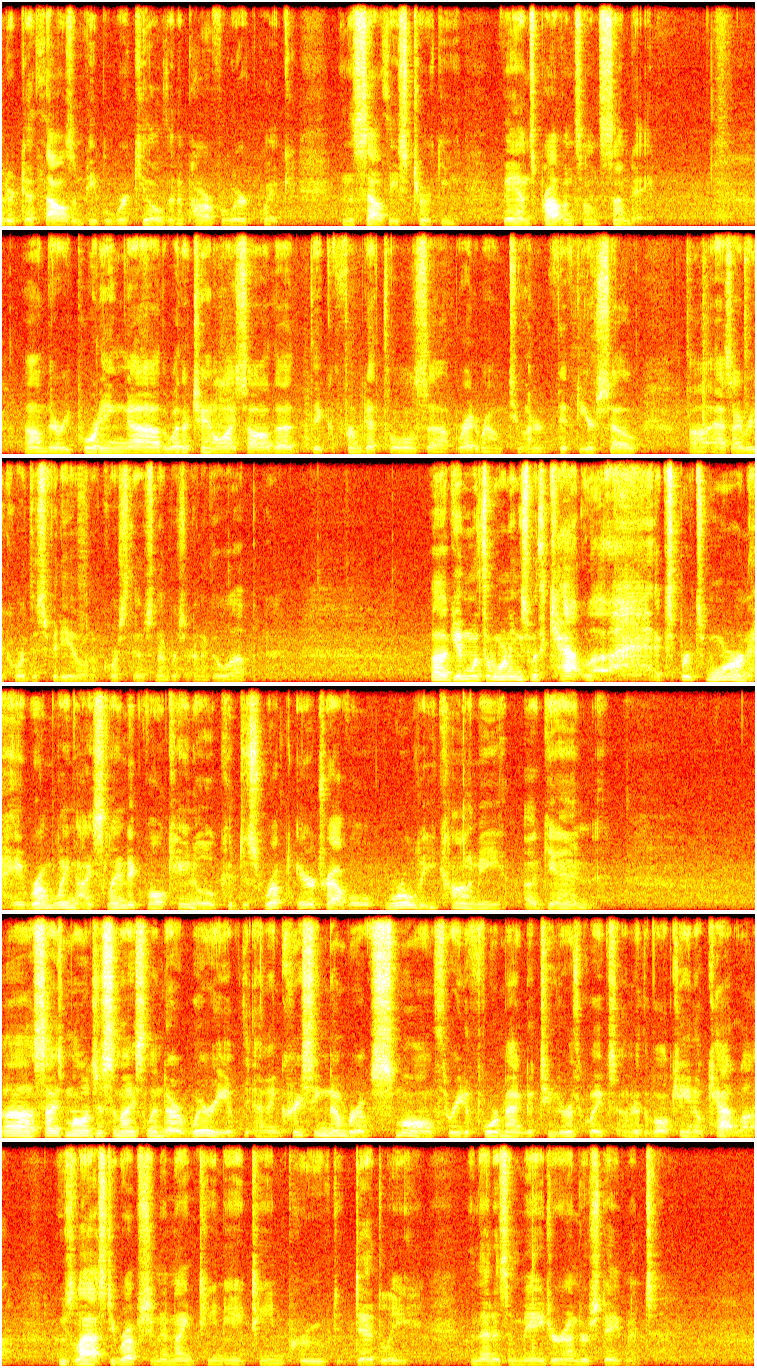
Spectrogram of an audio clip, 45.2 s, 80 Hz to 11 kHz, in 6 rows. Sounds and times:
Speech: 0:00.0 - 0:06.6, 0:07.2 - 0:17.8, 0:19.3 - 0:28.7, 0:30.1 - 0:44.4.

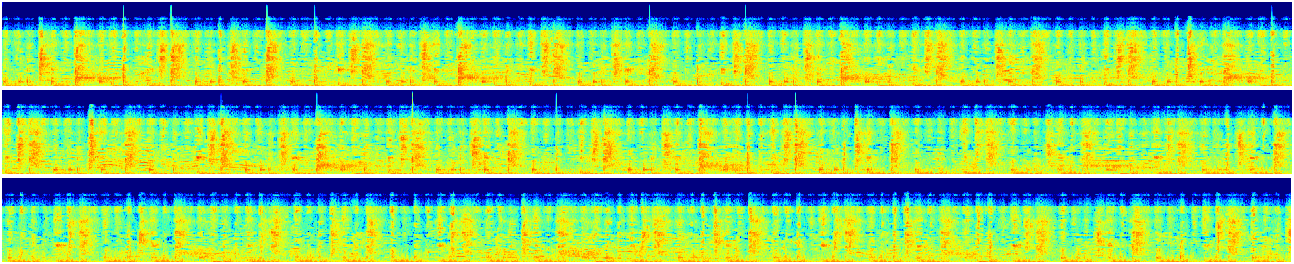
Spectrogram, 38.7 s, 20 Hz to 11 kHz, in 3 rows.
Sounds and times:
Techno: 0:00.0 - 0:38.6.

